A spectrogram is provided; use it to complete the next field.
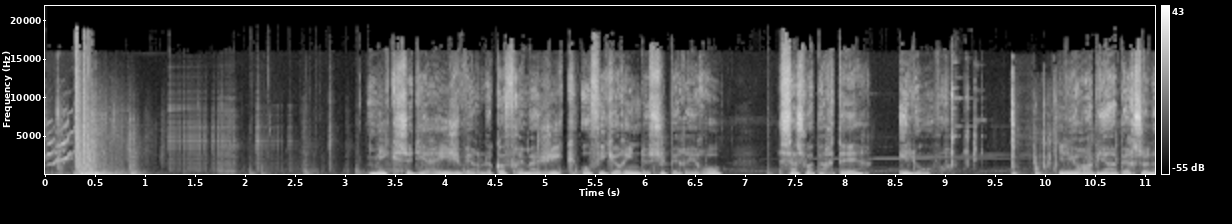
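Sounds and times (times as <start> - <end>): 
creaking attic door pushed open: 0.0 - 3.2
speech: 3.2 - 9.1, 10.1 - 11.0.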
